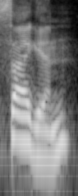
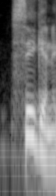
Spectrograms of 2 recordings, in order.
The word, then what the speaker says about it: Segan: So your dog is named Saigon. I believe, is that pronounced right? Segan, excuse me.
